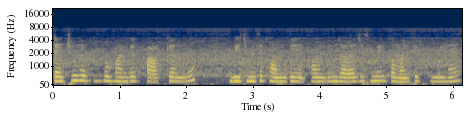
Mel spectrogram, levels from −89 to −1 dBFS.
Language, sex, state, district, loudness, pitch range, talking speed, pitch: Hindi, female, Uttar Pradesh, Ghazipur, -18 LUFS, 210-230 Hz, 195 wpm, 220 Hz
